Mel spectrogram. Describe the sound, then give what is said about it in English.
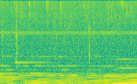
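Soft, steady rain patters gently with a few faint individual drops, blended with a sustained low tonal hum; quiet and continuous, with no voices. “And tonight, her music is the rain.”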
